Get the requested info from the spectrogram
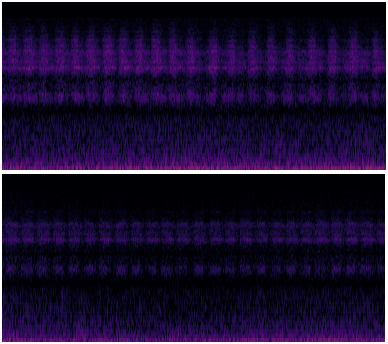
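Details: Summer cicada chorus in Tuscany: a dense, pulsing high-pitched buzz that is loud for the first four seconds, then fades to a softer hiss, with low wind rumble underneath.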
